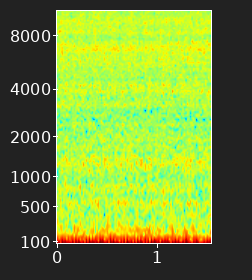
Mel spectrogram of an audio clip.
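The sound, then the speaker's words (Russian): A car engine, just started by a young woman, idles with a steady, low throbbing rumble, constant throughout, with no voices and no change in pitch or loudness. “Девушка быстро поправила сиденье автомобиля, завела мотор и включила заднюю скорость.”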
